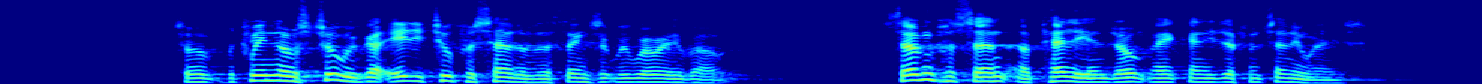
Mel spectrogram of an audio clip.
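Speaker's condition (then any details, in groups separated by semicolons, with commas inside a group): Parkinson's disease; Parkinson's with acute demyelinating neuropathy, Parkinson's attacks muscles, neuropathy attacks nerves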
